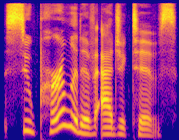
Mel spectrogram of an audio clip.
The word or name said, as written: superlative adjectives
